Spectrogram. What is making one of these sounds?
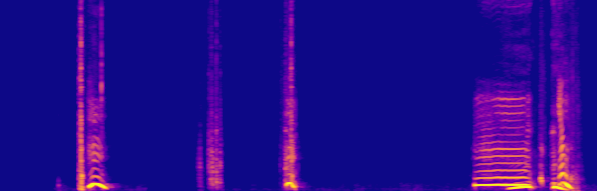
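A young girl speaks with surprised, animated exclamations.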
